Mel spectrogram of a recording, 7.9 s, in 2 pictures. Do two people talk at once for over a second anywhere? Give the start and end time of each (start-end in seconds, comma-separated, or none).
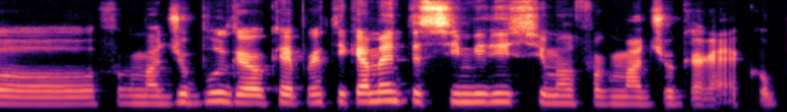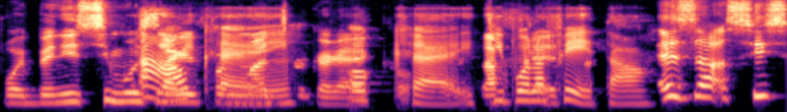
4.6-7.2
